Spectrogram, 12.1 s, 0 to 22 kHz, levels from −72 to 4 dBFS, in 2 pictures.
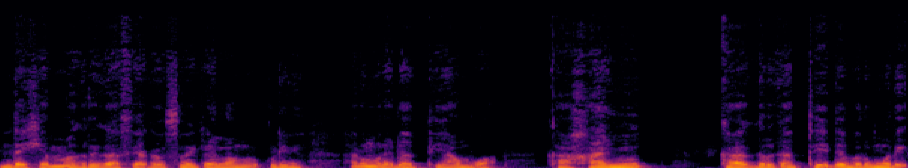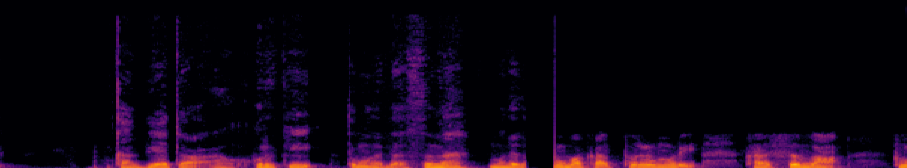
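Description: Generation loss runs through the whole speech clip: the sound is swirly, smeared and hollow beyond what 48 kbit/s Opus alone would give, with blurred attacks, likely from around seven successive decode-and-re-encode passes stacking quantisation noise, though content reaches 20.2 kHz.

An input switched to a poorer device comes at 9.56 s, right after "kurkey tumarada sumae": a 200 ms gap, then dull, narrow sound with nothing above 4.4 kHz and a faint new noise floor roughly 55 dB down, at unchanged level, likely another microphone or a headset's call profile taking over.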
